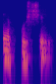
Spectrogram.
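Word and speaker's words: epoché: There are two pronunciations of epoche. The one is pronouncing the last syllable with a K, but I would rather pronounce it as epoche.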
